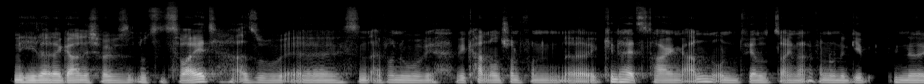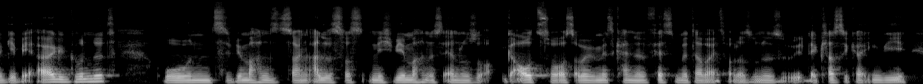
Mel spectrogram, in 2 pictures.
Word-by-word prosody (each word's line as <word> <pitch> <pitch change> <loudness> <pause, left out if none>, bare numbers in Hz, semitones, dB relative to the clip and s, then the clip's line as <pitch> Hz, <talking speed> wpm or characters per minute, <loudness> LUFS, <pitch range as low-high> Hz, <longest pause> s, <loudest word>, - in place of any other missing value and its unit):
Ne, 100 -1 +5
leider 100 0 +6
gar 100 +2 +4
nicht, 100 0 -1
weil 95 0 +2
wir 95 - -2
sind 100 +3 -6
nur 105 -2 -1
zu 105 - -11
zweit. 105 +7 +4 0.2
Also, 100 0 -2
äh, 95 -1 -1
sind 100 -1 -4
einfach 95 +2 -4
nur 95 -2 0
wir 100 +1 -2 0.2
wir 100 - -1
kannten - - -1
uns 100 -1 0
schon 100 -1 -2
von, 95 -1 -4
äh, - - 0
Kindheitstagen 100 -4 +1
an 125 +1 0
und 95 -2 -2
wir 95 - +2
haben 100 - +2
sozusagen 95 0 -4
einfach 130 - -3
nur 100 0 +1
'ne 95 -1 0
Gb 100 0 -4 0.2
'ne 100 -2 +1
GbR 115 - +3
gegründet. 125 +4 +2 0.4
Und 95 -1 +2
wir 95 - +1
machen 95 0 0
sozusagen 95 -1 -3
alles, 100 0 -1
was 95 0 -6
nicht 95 -1 -3
wir 100 0 +3
machen, 100 0 0
ist 95 - -6
eher 100 - 0
nur 95 -1 -1 0.3
ge - - -3
outsourced, 105 -3 +4
aber 95 0 +3
wir - - 0
haben 95 - +1
jetzt 95 - -3
keine 95 -1 -1
festen 100 - -3
Mitarbeiter 95 -1 -2
oder - - -2
so. - - -8
Ne, 100 0 -1
so - - -8
der - - -3
Klassiker 95 -1 -1
irgendwie 100 -1 -1
100 Hz, 205 wpm, -24 LUFS, 95-100 Hz, 0.4 s, leider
